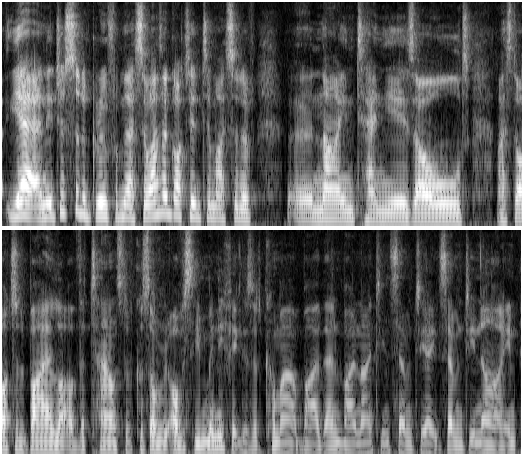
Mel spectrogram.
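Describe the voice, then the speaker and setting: Mellow northern English man in his fifties. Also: mid-range voice, steady tone, a little fast. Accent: northern English, from the North East. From Newcastle upon Tyne, England. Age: 50s. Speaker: interview guest, YouTuber. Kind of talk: casual reminiscing interview.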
